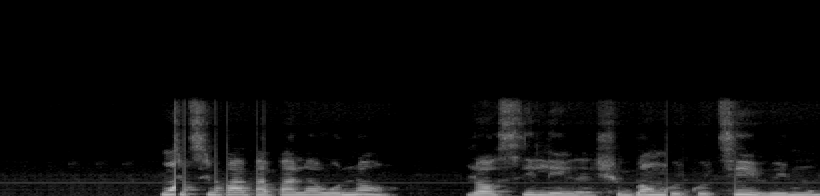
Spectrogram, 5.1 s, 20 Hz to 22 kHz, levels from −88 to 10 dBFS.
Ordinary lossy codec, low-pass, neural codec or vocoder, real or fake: none; 10.8 kHz; none; real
